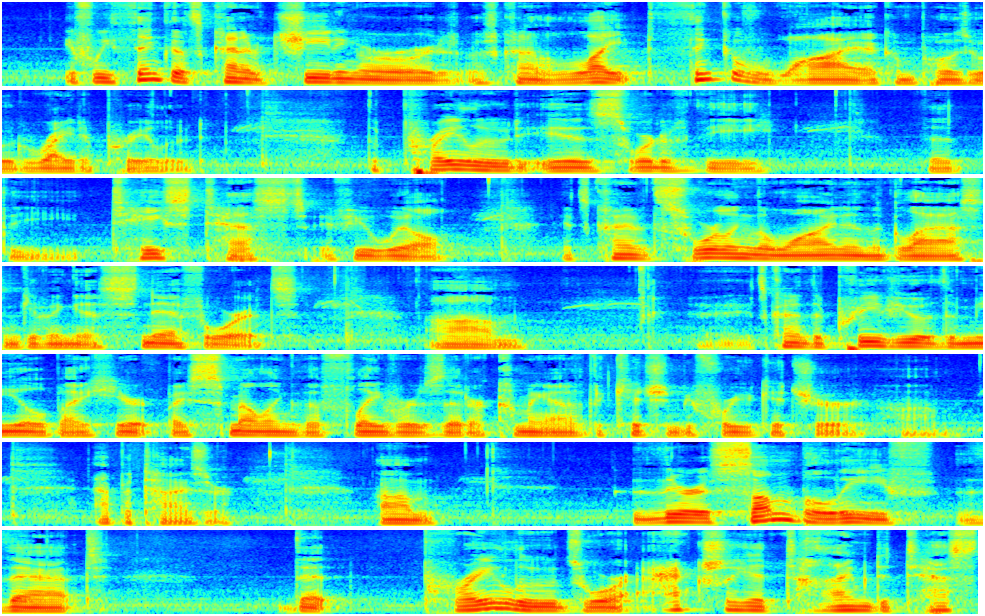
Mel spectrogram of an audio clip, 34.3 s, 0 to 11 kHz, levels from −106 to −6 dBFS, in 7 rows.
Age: 40-59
